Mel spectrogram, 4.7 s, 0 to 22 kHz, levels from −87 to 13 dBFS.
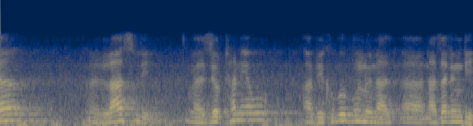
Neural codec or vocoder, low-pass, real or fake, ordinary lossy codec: none; 7.2 kHz; real; Opus, 16 kbps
